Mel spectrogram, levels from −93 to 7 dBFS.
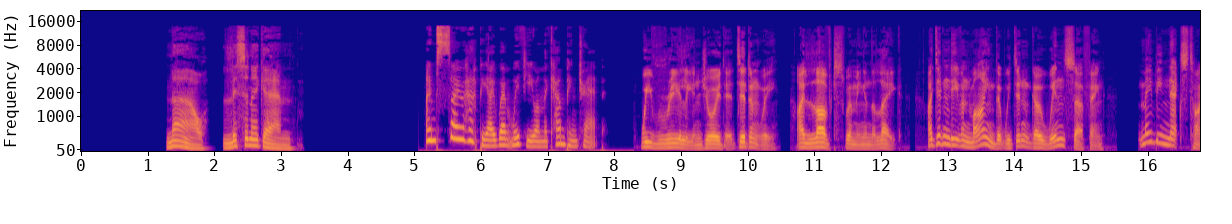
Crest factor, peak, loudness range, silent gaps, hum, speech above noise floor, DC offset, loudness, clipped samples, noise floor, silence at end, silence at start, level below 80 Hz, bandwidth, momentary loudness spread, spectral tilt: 22 dB; -2 dBFS; 3 LU; 2.05-2.11 s, 3.36-5.05 s, 10.51-10.63 s, 15.56-15.85 s; none; 39 dB; under 0.1%; -22 LUFS; under 0.1%; -61 dBFS; 0 s; 1.3 s; -54 dBFS; 14 kHz; 12 LU; -5 dB/octave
